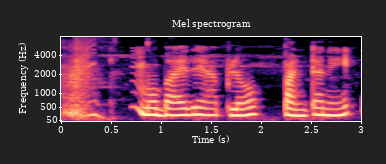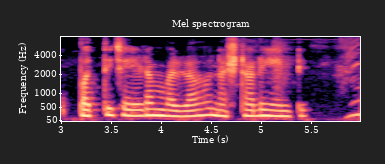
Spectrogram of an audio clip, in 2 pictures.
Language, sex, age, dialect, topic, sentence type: Telugu, female, 18-24, Utterandhra, agriculture, question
